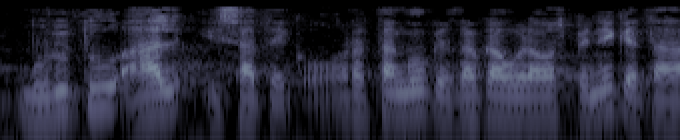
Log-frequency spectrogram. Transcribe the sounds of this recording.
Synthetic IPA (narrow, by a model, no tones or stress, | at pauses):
buɾut̪uaːlisat̪e̞ko̞̰ore̞t̪aŋɡuke̞zd̪awkaɣ̞ueɾaɣ̞o̞spe̞nike̞t̪a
